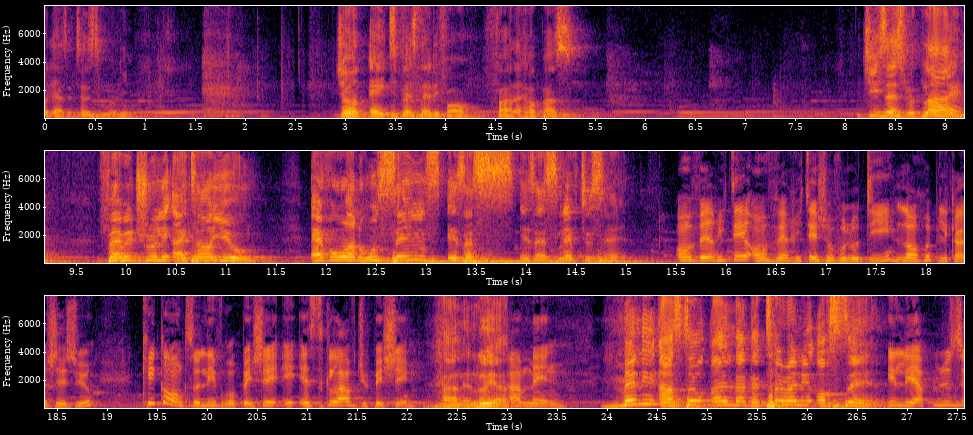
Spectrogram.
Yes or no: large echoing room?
yes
